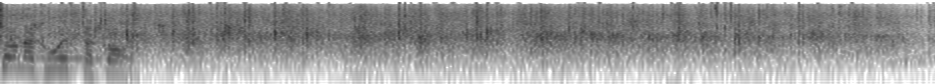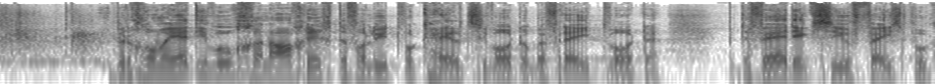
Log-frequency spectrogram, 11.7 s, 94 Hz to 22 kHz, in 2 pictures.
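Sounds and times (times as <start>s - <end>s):
speech: 0.0s - 1.1s, 6.6s - 11.6s
audience applauding: 0.0s - 7.0s.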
